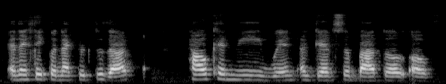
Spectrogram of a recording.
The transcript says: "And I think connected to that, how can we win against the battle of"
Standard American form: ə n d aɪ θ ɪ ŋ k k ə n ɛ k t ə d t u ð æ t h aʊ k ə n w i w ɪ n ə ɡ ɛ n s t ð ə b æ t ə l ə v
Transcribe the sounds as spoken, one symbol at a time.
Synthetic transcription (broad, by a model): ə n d aɪ s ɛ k k ə n ɛ k t ə d t u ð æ t h aʊ k ə n w i w ɪ n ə ɡ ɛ n s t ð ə b æ t ə l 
